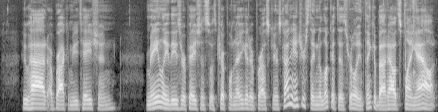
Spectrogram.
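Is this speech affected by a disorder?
No.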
